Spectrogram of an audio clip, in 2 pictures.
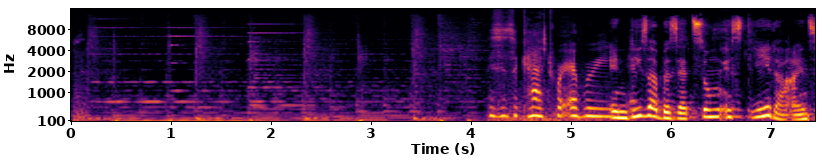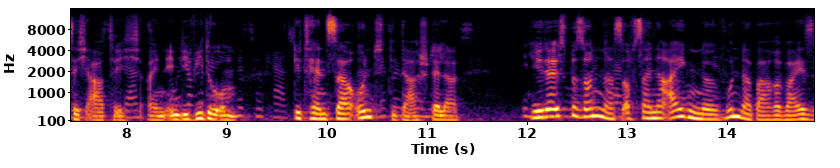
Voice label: voiceover

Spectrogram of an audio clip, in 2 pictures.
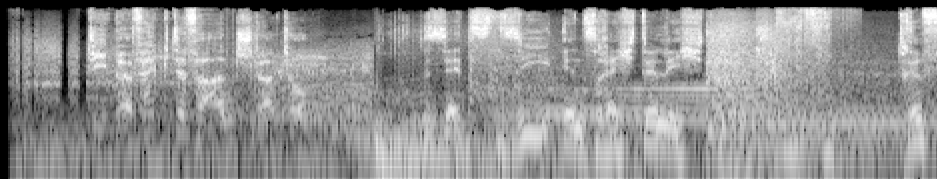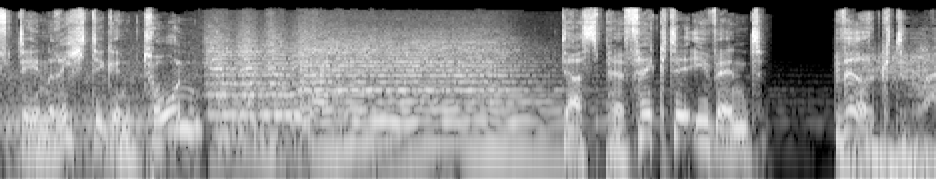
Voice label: promo; emir entertainment

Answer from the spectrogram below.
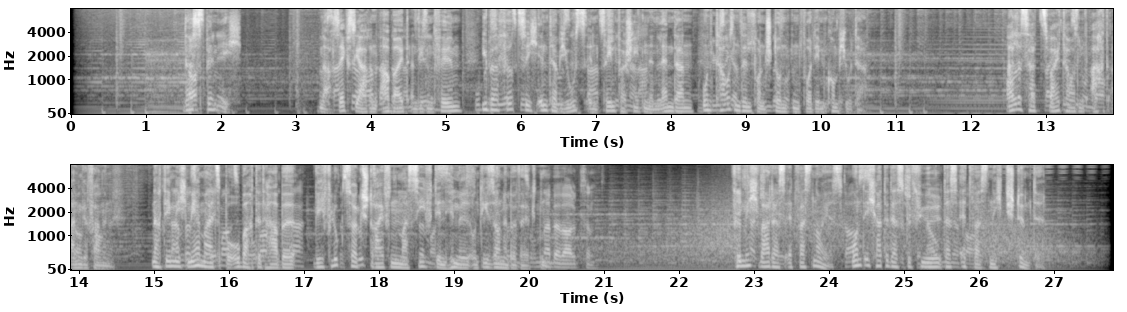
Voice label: voiceover doku; overcast

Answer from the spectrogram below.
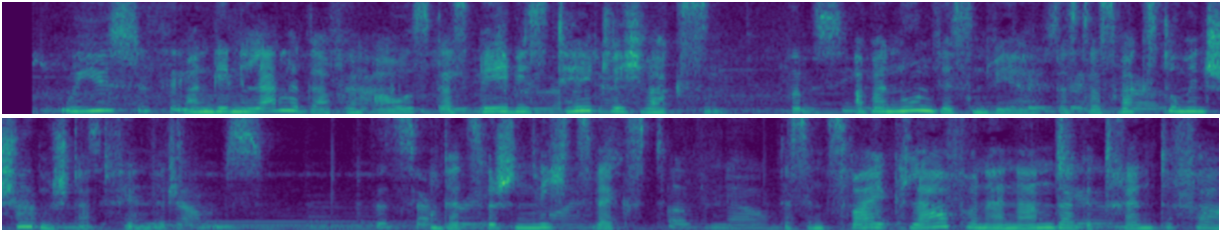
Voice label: voiceover; babies

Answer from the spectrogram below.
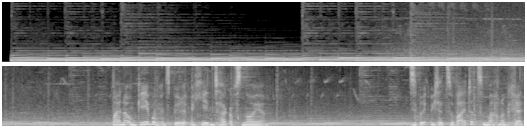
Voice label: corporate; intuos art 2015 de; Muttersprache Deutsch

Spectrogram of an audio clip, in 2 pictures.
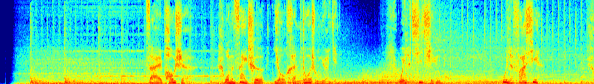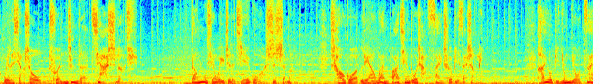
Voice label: voicedemo; porsche

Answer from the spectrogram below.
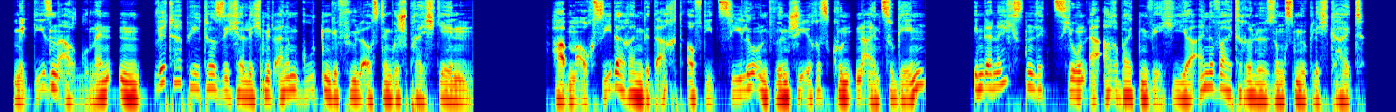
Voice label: de m e-learn

